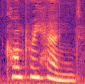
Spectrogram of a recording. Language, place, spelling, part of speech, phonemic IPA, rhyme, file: English, California, comprehend, verb, /ˌkɑmpɹɪˈhɛnd/, -ɛnd, En-us-comprehend.ogg
- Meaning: 1. To understand or grasp fully and thoroughly; to plumb 2. To include, comprise; to contain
